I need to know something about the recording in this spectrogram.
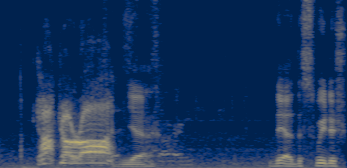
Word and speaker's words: Kakarot: I'm calling him Kakarat. Kakarot.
